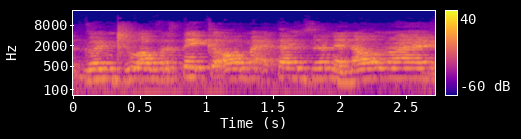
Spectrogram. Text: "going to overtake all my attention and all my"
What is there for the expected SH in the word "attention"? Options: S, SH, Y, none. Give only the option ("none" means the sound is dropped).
S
